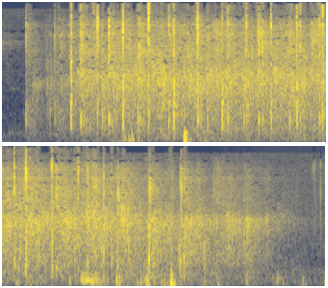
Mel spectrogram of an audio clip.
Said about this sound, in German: Und also ich fände, es ist eine große Geste, auch hier mit einem Applaus zu würdigen,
